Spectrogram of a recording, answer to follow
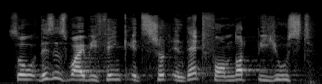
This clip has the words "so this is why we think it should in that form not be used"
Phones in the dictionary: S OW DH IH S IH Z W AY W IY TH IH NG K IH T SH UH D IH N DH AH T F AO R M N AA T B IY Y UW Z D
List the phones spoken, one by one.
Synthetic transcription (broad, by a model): S OW DH IH S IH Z W AY W IY TH IH NG K IH T SH UH D IH N DH AH T F AO R M N AA T B IY Y UW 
